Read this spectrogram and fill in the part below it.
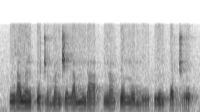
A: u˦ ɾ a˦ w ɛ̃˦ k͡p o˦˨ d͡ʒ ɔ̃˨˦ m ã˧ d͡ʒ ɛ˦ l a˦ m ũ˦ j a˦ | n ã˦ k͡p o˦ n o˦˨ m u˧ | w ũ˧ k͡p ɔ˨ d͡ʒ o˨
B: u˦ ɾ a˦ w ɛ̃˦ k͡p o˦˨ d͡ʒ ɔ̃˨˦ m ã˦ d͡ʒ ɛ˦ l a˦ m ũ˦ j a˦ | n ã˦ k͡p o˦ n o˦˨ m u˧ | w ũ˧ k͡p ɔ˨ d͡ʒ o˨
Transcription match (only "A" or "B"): B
